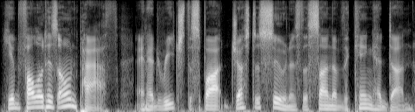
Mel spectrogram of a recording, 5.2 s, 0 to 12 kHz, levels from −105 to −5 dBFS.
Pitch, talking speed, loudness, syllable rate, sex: 110 Hz, 255 wpm, -20 LUFS, 5.2 syllables/s, male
